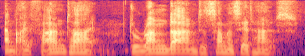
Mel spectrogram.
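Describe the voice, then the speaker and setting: A man playing a confident amateur detective in a British radio drama, setting out his case in a deliberate, emphatic, theatrical way. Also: medium pitch, pushed and bright. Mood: confident, explanatory.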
